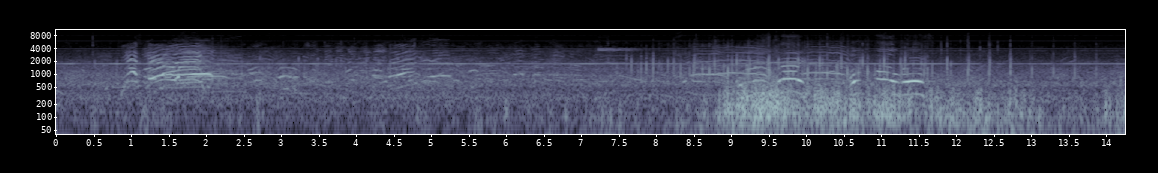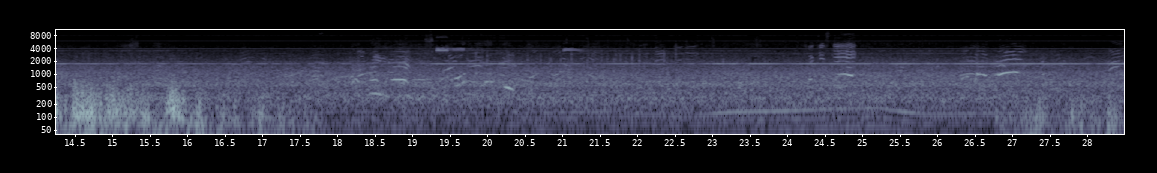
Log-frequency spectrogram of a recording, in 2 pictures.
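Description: Young girls shout and call out across an open field.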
